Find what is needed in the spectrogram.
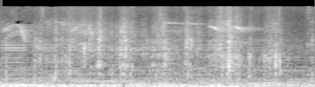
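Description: Soft, scattered taps and rustles of small paperboard paint boxes and watercolour tubes being handled on a tabletop.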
